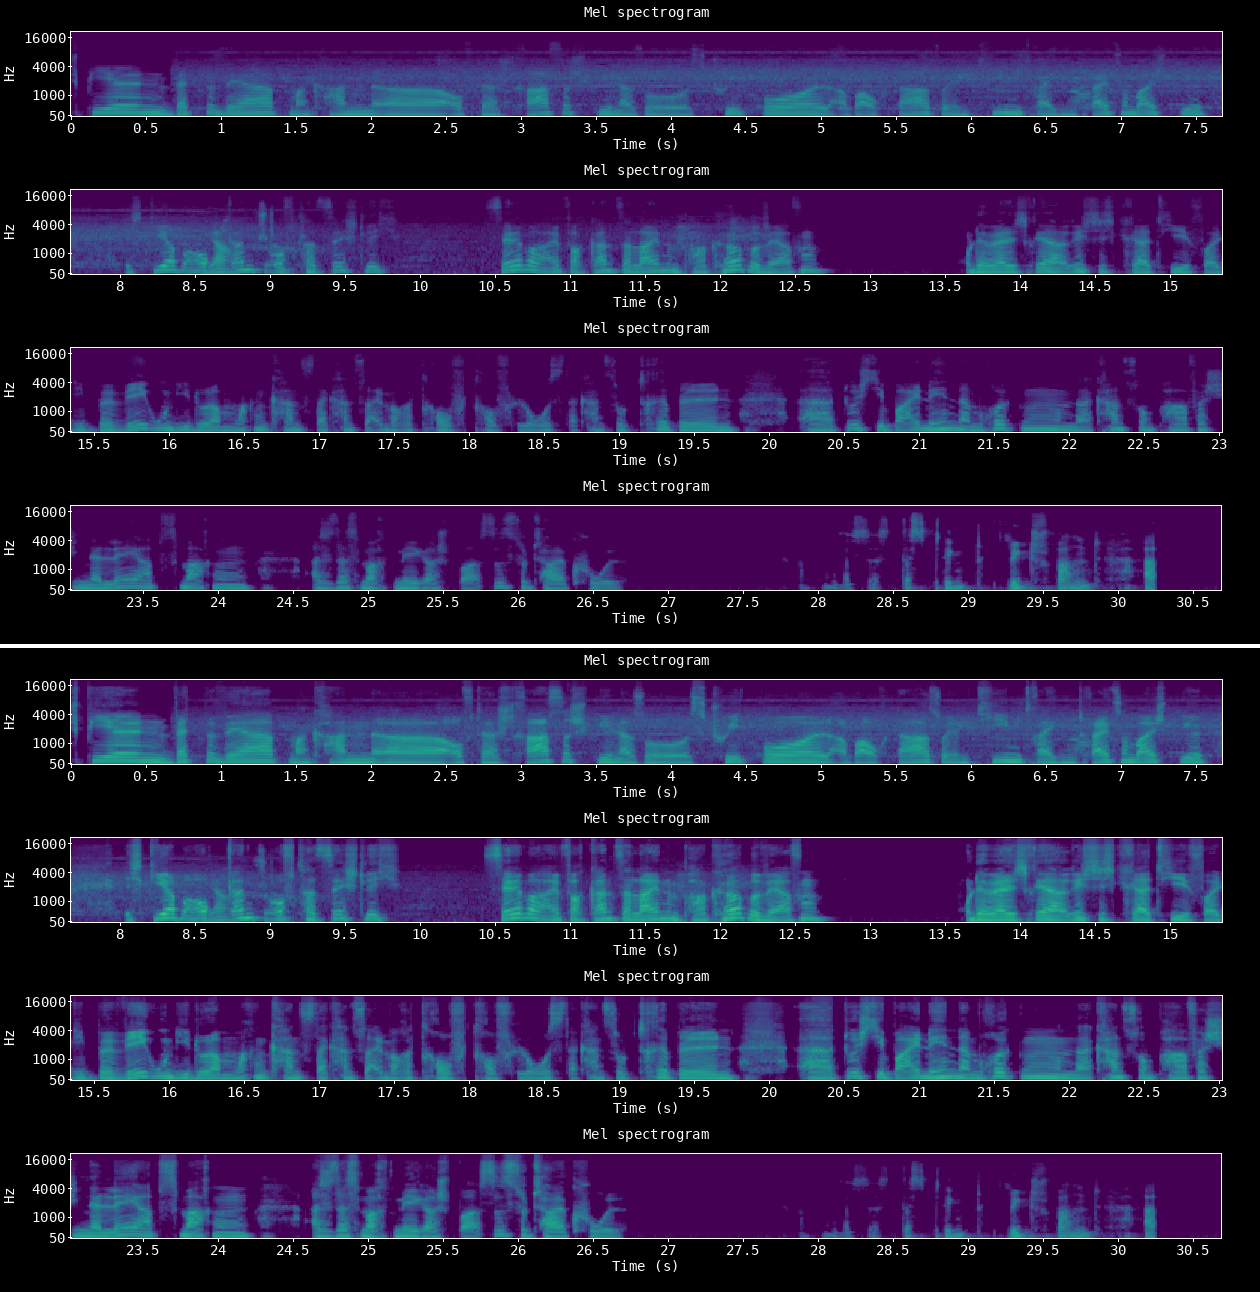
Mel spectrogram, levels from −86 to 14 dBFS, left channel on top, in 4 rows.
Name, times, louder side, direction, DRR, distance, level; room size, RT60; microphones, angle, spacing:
voice 1, 0.0-9.9 10.5-12.7 13.6-26.7, right 8 dB, 85° right, 0.4 m, -33 dB
sound 1, 0.7-12.3, right 1 dB, 5° right, 1.6 m, -52 dB
voice 2, 8.5-9.1 28.0-30.3, left 2 dB, 25° left, 2.2 m, -41 dB
head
